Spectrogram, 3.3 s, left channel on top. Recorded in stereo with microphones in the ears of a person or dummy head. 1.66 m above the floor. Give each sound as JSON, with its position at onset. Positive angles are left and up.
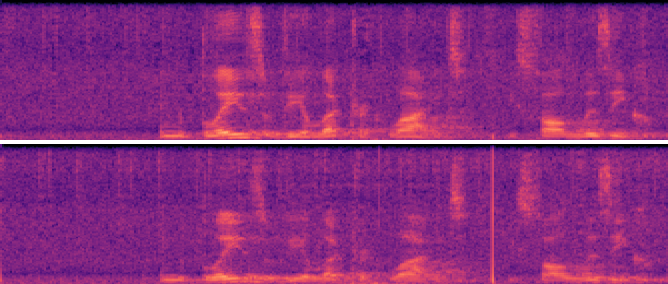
{"t": 0.8, "sound": "a man speaking", "side_deg": 70, "distance_m": 2.5}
